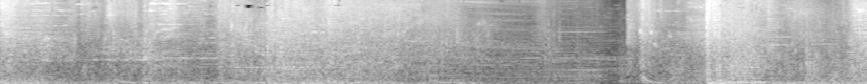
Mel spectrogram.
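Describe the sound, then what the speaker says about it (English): A turret being destroyed in League of Legends, with heavy booms, crashes and whooshing game effects layered together, a sharp drop near the end, then another loud burst. "Turret has been destroyed."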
